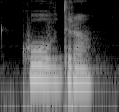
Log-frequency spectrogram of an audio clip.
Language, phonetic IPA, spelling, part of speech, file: Ukrainian, [ˈkɔu̯drɐ], ковдра, noun, Uk-ковдра.ogg
- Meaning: cover, blanket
